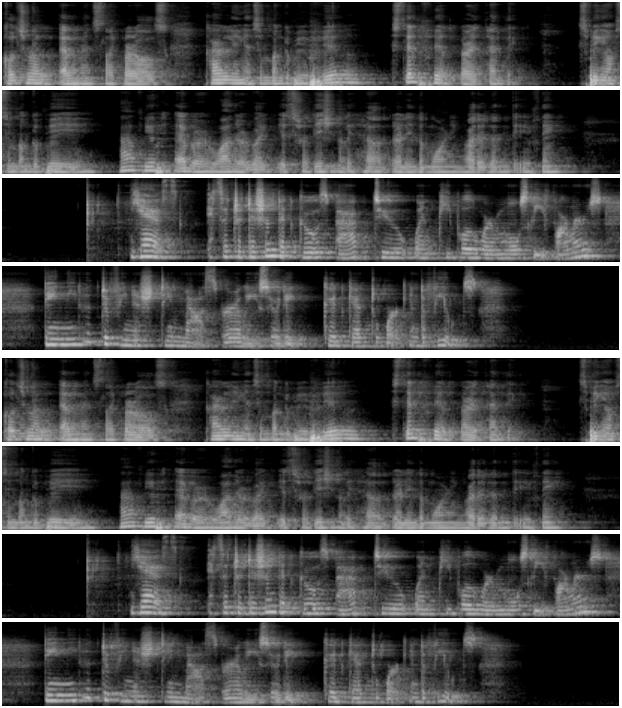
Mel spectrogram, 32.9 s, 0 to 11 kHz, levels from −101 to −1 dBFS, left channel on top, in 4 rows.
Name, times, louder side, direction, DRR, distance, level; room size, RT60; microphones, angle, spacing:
voice 1, 0.0-4.8 5.2-6.8 7.7-9.5 9.8-15.6, equal, 25° left, 4 dB, 1.2 m, -34 dB
voice 2, 18.2-18.8 19.2-28.6 29.0-31.5, left 3 dB, 50° left, 2 dB, 2.9 m, -34 dB
25.0 x 14.0 x 8.7 m, 0.88 s
head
